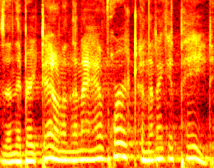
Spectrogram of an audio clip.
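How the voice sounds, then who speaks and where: A man mumbles his words. His intonation is lively. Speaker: podcast host. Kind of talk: casual chat. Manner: mumbling. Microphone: echo from new recording software.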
